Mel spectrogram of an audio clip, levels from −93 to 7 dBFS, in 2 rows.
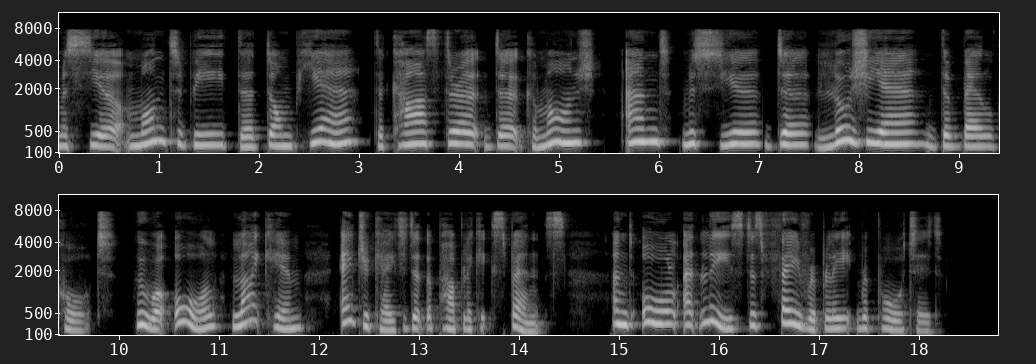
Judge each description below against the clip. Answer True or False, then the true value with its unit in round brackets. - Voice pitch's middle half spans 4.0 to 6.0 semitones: True (4.7 semitones)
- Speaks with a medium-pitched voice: False (220 Hz)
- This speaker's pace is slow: True (95 wpm)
